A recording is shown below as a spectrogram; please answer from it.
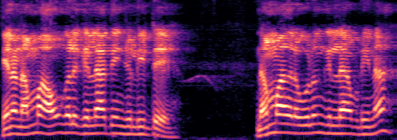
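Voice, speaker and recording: A man's voice: fairly high pitch, fairly even intonation, quick pace. A man from Tamil Nadu with a Tamil Nadu accent, giving an Islamic teaching talk to members at an outdoor garden gathering, often stopping to put questions to his audience. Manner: interactive, quizzes the audience with questions. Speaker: preacher.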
